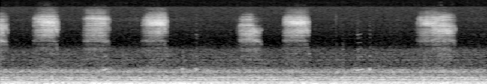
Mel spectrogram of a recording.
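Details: Wild barn owl nestlings in a nest box, fed by their mother, make loud rasping hiss-snores, roughly seven bursts in irregular rhythm, each under half a second, above a strong steady low hum.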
